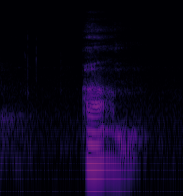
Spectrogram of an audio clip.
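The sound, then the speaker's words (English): A single harsh cough or throat-clearing burst erupts loudly into a microphone during a church meeting, lasting about half a second before dropping back to low background hiss, with no talk. “excuse me, I'm sorry, coughing the mic”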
